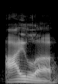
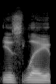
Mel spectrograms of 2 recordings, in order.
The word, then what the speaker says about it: Islay: is what's called an ila whiskey it's it's spelled is la whaai but it's not is lait it's not Islay it's ila and that is a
